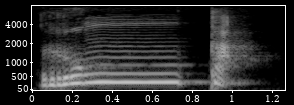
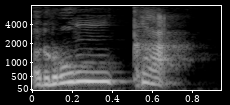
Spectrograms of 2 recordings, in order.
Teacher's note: Rungka itu ikhfa, jadi suara N disamarkan. Jadi bukan runka, tapi rungka.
